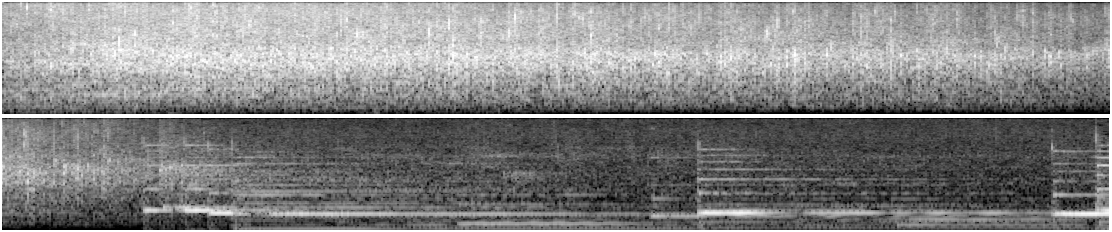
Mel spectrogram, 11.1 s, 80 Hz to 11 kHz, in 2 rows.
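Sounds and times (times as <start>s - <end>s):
audience applauding: 0.0s - 6.8s.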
